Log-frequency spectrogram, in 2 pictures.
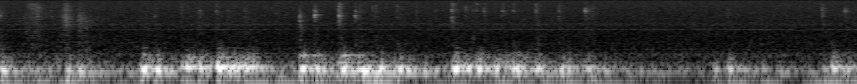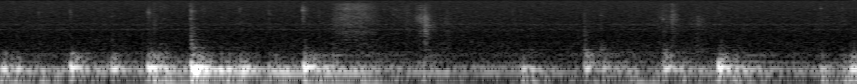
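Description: Computer keyboard typing: irregular runs of dull, low keystroke thuds with a few lighter clicks, pausing briefly about halfway through.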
